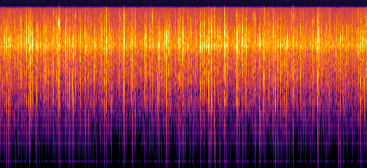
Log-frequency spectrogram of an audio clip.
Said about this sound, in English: now it's actually full legit raining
